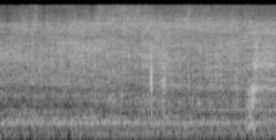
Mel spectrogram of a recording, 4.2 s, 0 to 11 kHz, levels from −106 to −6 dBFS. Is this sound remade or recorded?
recorded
